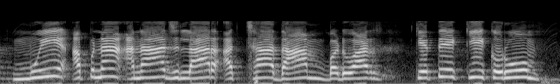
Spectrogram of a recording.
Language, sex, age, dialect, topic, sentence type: Magahi, female, 18-24, Northeastern/Surjapuri, agriculture, question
